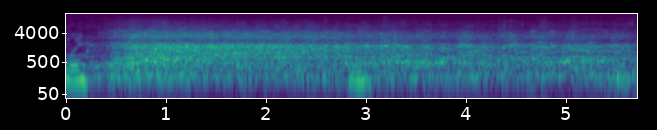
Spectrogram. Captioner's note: audience laughing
